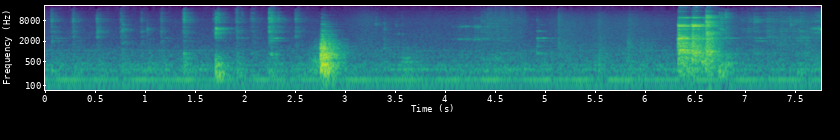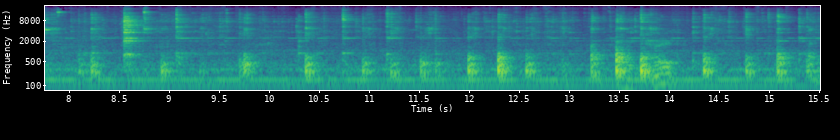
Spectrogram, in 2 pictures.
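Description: A spoon clinks and scrapes against a bowl while spice mix and chopped pecans are stirred together, irregular taps and clatter under a faint background hum, with a brief spoken word.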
